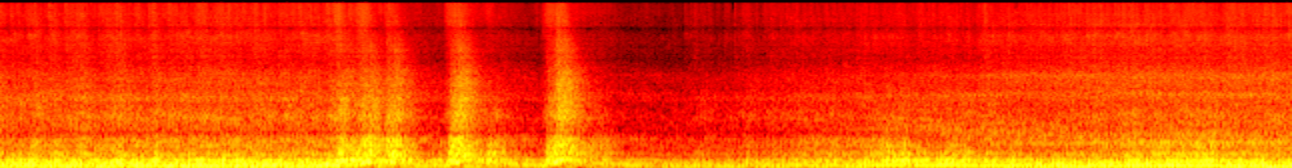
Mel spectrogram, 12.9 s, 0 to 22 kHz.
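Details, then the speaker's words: Newly built stroker LS V8, after fixing a lifter that left the intake rocker not opening and switching back to the original block crank sensor: strong even idle with two clean throttle blips; sounds much better. "right. Well, that sounds a lot better."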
